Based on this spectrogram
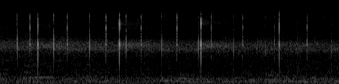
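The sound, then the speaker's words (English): Many fingers snap in a loose, irregular patter imitating light rain sprinkles, sharp crisp clicks overlapping like scattered raindrops, fairly soft and continuous over a faint hiss, with no voices. “And now we're going to snap. You hear the sprinkles?”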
